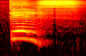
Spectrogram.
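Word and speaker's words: quels: que el que él casi todo se pronuncian igual porque no pero se escriben diferente ahí les va cuando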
